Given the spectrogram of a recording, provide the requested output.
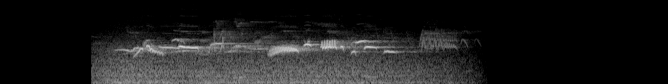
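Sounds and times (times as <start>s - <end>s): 
bird chirping and singing: 1.0s - 4.9s.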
